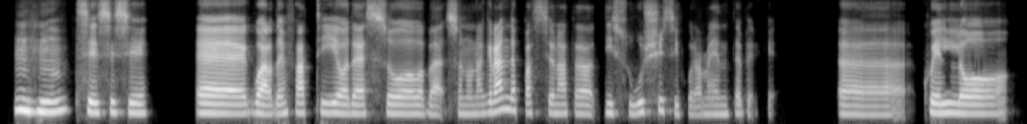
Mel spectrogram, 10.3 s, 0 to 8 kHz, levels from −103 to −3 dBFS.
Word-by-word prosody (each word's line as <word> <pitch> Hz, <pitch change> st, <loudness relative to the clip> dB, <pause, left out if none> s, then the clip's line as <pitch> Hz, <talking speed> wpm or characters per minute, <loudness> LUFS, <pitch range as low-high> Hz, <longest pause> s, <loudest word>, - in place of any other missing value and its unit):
Mh-mh, 220 Hz, 0 st, +3 dB
sì, 205 Hz, -3 st, +2 dB
sì, 195 Hz, +1 st, -1 dB
sì, 190 Hz, -2 st, -1 dB, 0.4 s
ehm, 180 Hz, -2 st, +6 dB
guarda, 175 Hz, -2 st, +3 dB
infatti 190 Hz, +1 st, -2 dB
io 190 Hz, -1 st, 0 dB
adesso, 175 Hz, +1 st, -1 dB
vabbè, 170 Hz, -1 st, -2 dB
sono 170 Hz, 0 st, -6 dB
una 175 Hz, +1 st, -8 dB
grande 225 Hz, +6 st, +3 dB
appassionata 185 Hz, -5 st, -6 dB
di 185 Hz, -2 st, -8 dB
sushi, 195 Hz, +5 st, -6 dB
sicuramente, 170 Hz, -3 st, -11 dB
perché, -, -, -23 dB, 0.6 s
ehm, 160 Hz, -2 st, -6 dB, 0.2 s
quello 180 Hz, 0 st, 0 dB
180 Hz, 115 wpm, -20 LUFS, 175-195 Hz, 0.6 s, ehm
